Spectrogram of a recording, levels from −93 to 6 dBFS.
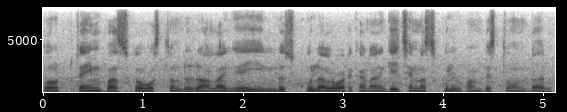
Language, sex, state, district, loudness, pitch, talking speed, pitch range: Telugu, male, Andhra Pradesh, Anantapur, -18 LUFS, 120 Hz, 175 wpm, 115-125 Hz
